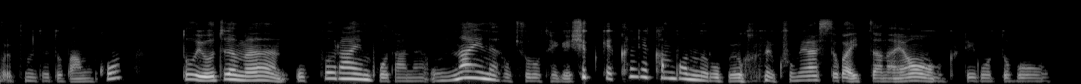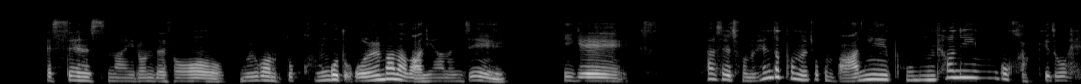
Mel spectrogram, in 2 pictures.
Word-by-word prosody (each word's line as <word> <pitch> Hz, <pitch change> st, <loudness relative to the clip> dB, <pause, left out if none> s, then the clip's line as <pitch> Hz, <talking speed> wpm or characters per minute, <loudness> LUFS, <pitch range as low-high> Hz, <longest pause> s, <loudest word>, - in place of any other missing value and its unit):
물품들도 160 Hz, -3 st, -12 dB
많고 140 Hz, -, -5 dB, 0.6 s
또 230 Hz, -3 st, +3 dB
요즘은 190 Hz, -, +5 dB
오프라인보다는 175 Hz, -, +1 dB
온라인에서 225 Hz, -, +3 dB
주로 160 Hz, -1 st, -9 dB
되게 140 Hz, -2 st, -9 dB
쉽게 305 Hz, -, -1 dB
클릭 350 Hz, -4 st, -2 dB
1 290 Hz, -2 st, 0 dB
번으로 205 Hz, -, +1 dB
물건을 155 Hz, +4 st, -4 dB
구매할 190 Hz, +4 st, -3 dB
수가 165 Hz, -7 st, -1 dB
있잖아요. 145 Hz, +2 st, -1 dB
그리고 155 Hz, -2 st, -10 dB
또 150 Hz, -, -8 dB
뭐 150 Hz, +1 st, -9 dB, 0.8 s
SNS나 170 Hz, -5 st, -4 dB
이런 155 Hz, +1 st, -10 dB
데서 150 Hz, -2 st, -1 dB
물건 180 Hz, 0 st, -2 dB
또 175 Hz, -, -8 dB
광고도 200 Hz, +5 st, +1 dB
얼마나 215 Hz, +5 st, +5 dB
많이 145 Hz, -2 st, +1 dB
하는지 155 Hz, -2 st, -4 dB, 0.6 s
이게 170 Hz, -3 st, +2 dB, 0.8 s
사실 240 Hz, -3 st, 0 dB
저는 165 Hz, -3 st, -10 dB
핸드폰을 275 Hz, -5 st, 0 dB
조금 205 Hz, -5 st, -12 dB
많이 220 Hz, +11 st, +2 dB
보는 210 Hz, 0 st, -4 dB
편인 315 Hz, 0 st, 0 dB
것 245 Hz, -, -2 dB
같기도 185 Hz, -, -10 dB
175 Hz, 260 characters per minute, -26 LUFS, 155-225 Hz, 0.8 s, 요즘은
